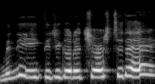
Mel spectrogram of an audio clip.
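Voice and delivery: put-on Caribbean accent, very high. The speaker recalls her mom calling her, imitating mom's Caribbean accent. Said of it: "my her accent comes out".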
